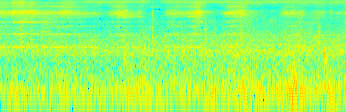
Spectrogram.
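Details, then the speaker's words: Car driving at night: faint thin high squeal over low road rumble when rolling to a stop and turning; owner suspects brakes. "it it does it when I turn and when I I think it's the break"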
